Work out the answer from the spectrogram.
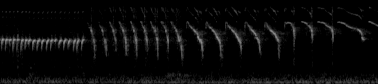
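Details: Canary song used as a training recording to prompt other canaries to respond: a sustained rapid trill near the start, then a fast run of repeated descending whistled notes with clean, clear tone.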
